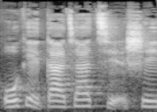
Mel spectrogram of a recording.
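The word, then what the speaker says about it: 卷: For example, when we say "shi4 juan4", it is the paper used for the exam. We say "Juan4", the fourth tone. If "juan" is used as a verb, it is pronounced in the third tone juan3.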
